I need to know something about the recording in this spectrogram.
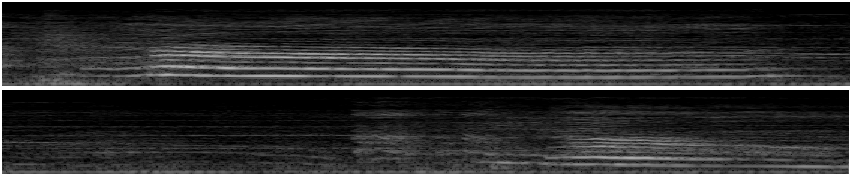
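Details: A Rottweiler howling while chatting with its owner's great niece: two drawn-out, rich harmonic howls, the first lasting about two seconds and slowly falling in pitch, the second sliding downward after a short pause.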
